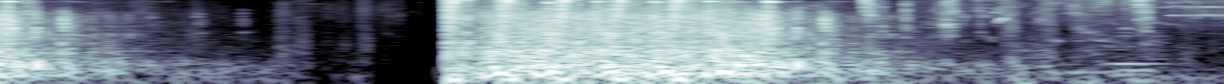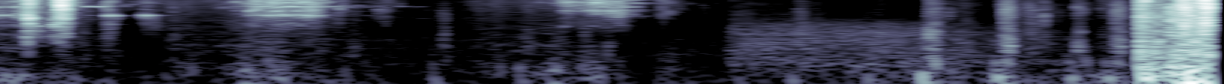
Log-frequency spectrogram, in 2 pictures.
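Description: Gunshots and explosions ring out in bursts.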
